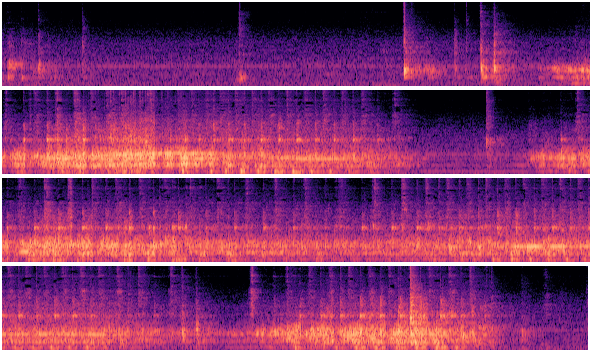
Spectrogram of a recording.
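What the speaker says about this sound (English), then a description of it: "sew across our gusset to close it up" A sewing machine stitches across the gusset of a lunch tote in three loud whirring bursts of rapid needle pumping, separated by short pauses with faint clicks and fabric handling.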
